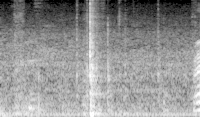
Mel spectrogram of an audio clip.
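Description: A single sharp knock about a second in, from the snow machine's metal tube casing being handled, with a lighter click at the start.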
